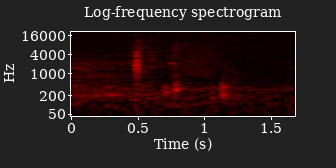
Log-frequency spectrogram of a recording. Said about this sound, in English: But if water is not pure, then it's got something in it, right? It's got something that's not fully water. I'm going to drink this trusting this one's pure.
